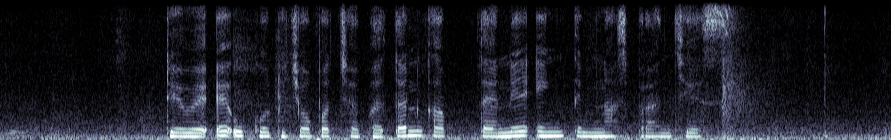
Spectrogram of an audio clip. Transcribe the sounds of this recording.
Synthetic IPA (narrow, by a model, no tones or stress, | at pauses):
ɖ̥e̤weʔeʔuɡ̥ɔ̤d̪̥i̤t͡ʃɔpɔt̪̚dʒ̥ä̤b̥ä̤t̪ankap̚t̪ɛneʔɪŋt̪imnaspɾaɲt͡ʃɪs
